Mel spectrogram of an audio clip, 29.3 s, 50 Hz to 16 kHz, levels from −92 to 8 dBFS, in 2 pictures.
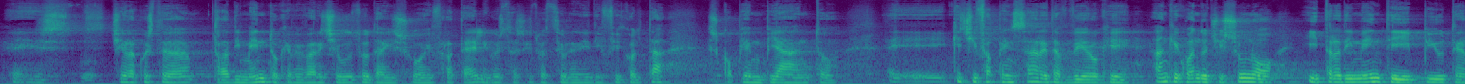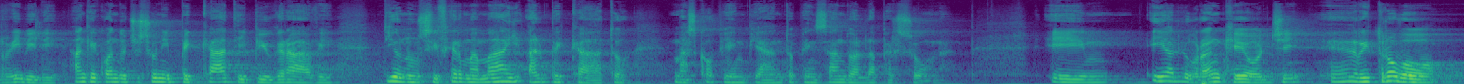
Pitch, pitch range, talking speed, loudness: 130 Hz, 125-150 Hz, 120 wpm, -25 LUFS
